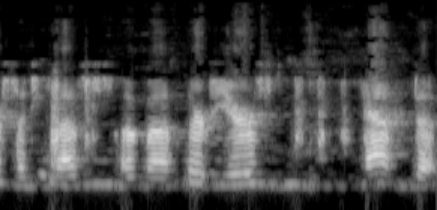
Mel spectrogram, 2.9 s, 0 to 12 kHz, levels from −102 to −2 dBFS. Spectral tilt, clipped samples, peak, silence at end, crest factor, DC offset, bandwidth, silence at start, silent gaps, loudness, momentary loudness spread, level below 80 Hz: 1 dB/octave; under 0.1%; -8 dBFS; 0 s; 18 dB; under 0.1%; 9.2 kHz; 0 s; none; -23 LUFS; 15 LU; under -90 dBFS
